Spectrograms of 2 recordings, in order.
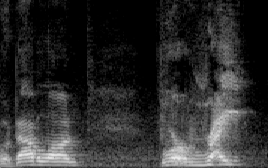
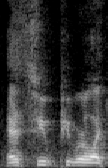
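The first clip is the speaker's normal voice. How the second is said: ordinary delivery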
